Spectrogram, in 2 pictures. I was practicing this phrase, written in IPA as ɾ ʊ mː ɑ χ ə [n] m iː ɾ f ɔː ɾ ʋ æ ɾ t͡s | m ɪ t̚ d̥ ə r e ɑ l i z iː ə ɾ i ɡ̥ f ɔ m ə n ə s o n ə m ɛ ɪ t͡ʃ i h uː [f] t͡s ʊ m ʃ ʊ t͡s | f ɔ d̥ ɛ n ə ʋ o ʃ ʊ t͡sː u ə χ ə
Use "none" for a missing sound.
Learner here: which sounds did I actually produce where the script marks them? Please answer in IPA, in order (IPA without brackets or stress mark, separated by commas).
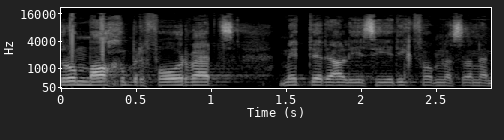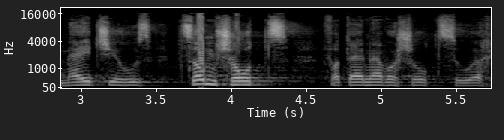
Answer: n, s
